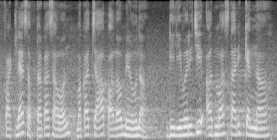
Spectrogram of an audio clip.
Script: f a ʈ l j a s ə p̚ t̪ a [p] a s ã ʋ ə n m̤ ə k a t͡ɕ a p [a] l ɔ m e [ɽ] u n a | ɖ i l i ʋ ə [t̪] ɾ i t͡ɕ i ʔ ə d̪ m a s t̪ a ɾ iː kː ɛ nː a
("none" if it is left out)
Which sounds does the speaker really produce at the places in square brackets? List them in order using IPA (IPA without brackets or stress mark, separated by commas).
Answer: k, a, ɭ, none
